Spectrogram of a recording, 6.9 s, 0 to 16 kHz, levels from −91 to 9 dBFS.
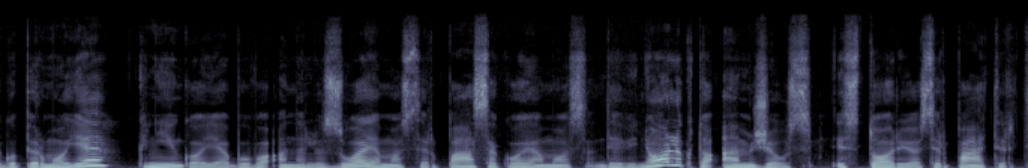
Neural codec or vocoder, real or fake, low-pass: none; real; 14.4 kHz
